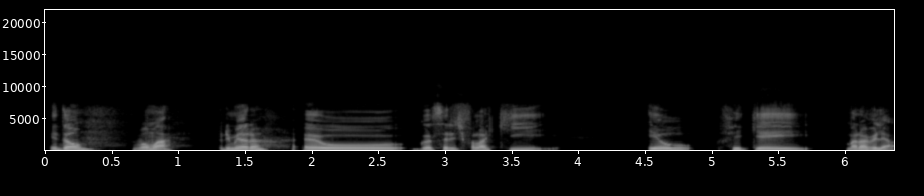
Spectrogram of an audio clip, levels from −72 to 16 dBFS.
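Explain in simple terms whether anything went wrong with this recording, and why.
Nothing went wrong: the speech runs without any dropouts, glitches, distortion or other audible technical faults.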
